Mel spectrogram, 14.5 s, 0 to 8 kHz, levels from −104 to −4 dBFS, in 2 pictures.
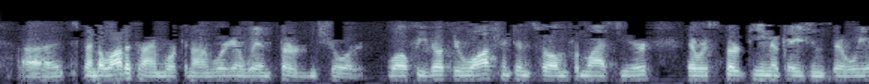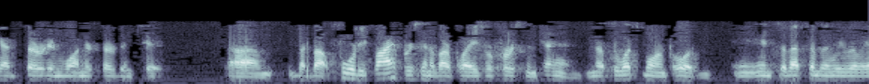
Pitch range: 100-110 Hz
